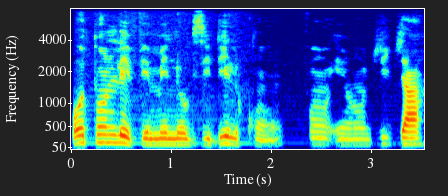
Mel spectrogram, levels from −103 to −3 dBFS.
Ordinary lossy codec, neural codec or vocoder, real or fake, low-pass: none; none; real; none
